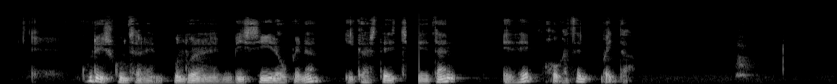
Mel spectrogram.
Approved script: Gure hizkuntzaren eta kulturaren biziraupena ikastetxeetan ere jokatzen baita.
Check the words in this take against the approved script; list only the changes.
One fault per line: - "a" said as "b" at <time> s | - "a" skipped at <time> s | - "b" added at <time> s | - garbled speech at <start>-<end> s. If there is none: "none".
- "eta" skipped at 1.6 s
